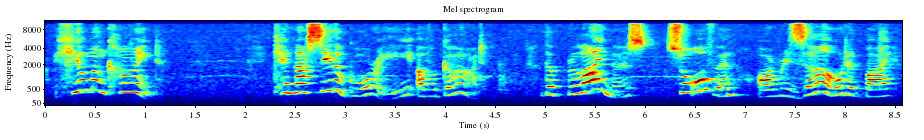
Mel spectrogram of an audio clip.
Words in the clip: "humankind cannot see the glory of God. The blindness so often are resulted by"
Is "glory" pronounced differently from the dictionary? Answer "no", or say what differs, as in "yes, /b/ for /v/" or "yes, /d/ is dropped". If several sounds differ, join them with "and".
no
